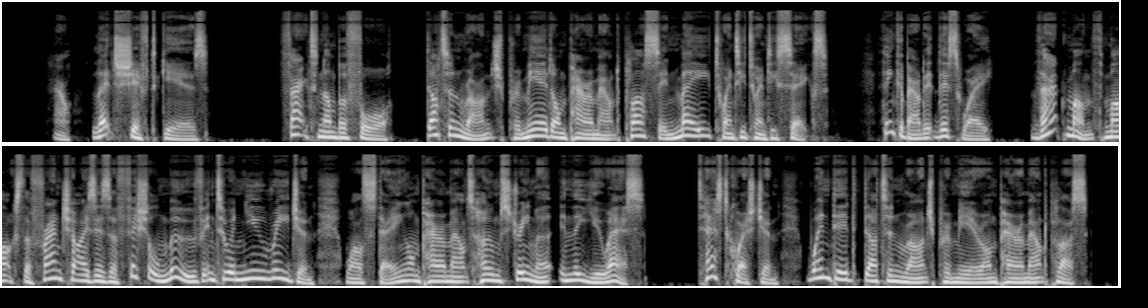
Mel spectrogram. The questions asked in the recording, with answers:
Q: when did Dutton Ranch premiere on Paramount Plus?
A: May 2026.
